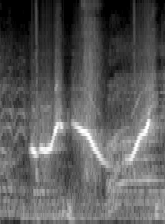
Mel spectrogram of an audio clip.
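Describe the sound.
A person whistles a short sliding phrase imitating a dolphin as a sign-off, with rising and falling swoops in three quick glides, fairly loud, no talking.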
